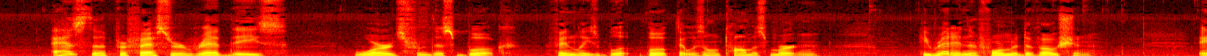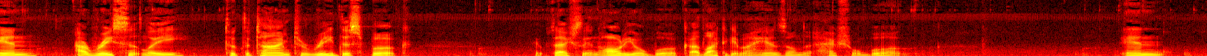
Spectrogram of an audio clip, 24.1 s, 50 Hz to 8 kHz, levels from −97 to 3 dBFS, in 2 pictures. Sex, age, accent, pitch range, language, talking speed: male, 50-69, American, 95-115 Hz, English, 125 wpm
